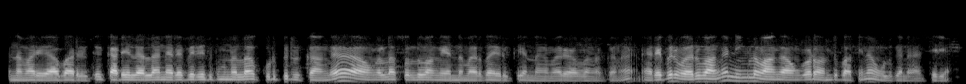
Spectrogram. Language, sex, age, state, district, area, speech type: Tamil, male, 18-30, Tamil Nadu, Dharmapuri, rural, conversation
